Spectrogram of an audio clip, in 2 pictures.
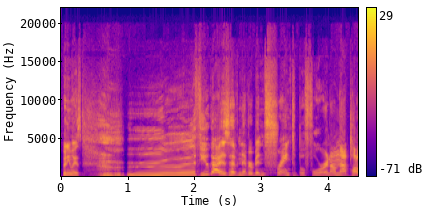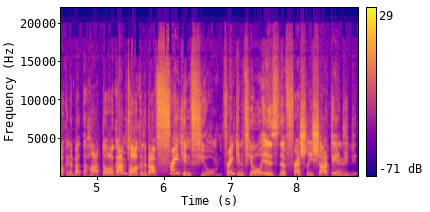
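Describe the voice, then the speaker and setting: Animated, rambling male podcast host. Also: high-pitched, no room sound, studio quality. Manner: rambling, playful, profane. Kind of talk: casual chat.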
